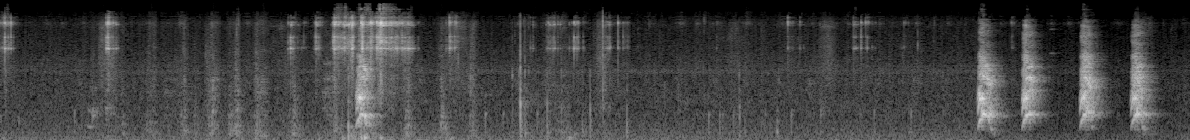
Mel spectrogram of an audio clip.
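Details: Pomeranian puppies, white and cream, at a breeder: scattered clicks and shuffling noises early on, then four quick shrill yaps in a row near the end, roughly half a second apart.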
